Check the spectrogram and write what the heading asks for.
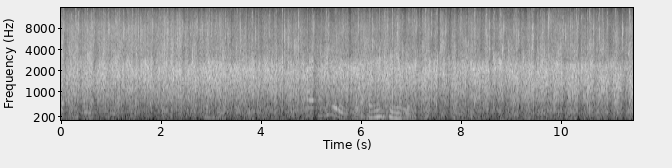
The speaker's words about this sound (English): Can you all give an enormous round of applause?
